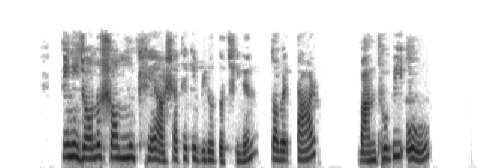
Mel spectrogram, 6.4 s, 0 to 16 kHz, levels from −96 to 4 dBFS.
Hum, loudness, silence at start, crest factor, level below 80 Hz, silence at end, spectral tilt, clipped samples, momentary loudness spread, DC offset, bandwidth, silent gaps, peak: none; -17 LUFS; 0.85 s; 14 dB; -60 dBFS; 0.65 s; -5.5 dB/octave; under 0.1%; 8 LU; under 0.1%; 7.8 kHz; 3.53-3.61 s, 4.34-4.38 s, 4.55-4.77 s; -2 dBFS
